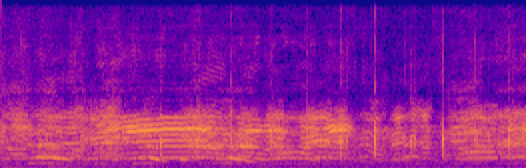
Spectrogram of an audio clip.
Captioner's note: crowd cheering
